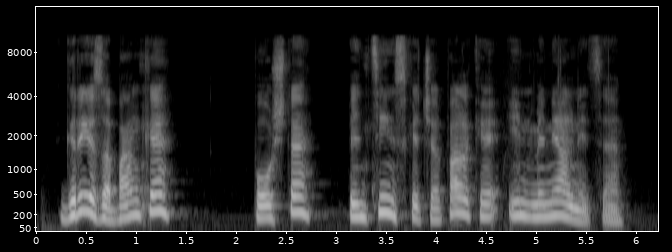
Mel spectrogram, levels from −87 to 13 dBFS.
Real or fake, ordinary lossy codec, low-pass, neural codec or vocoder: real; none; 9.9 kHz; none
